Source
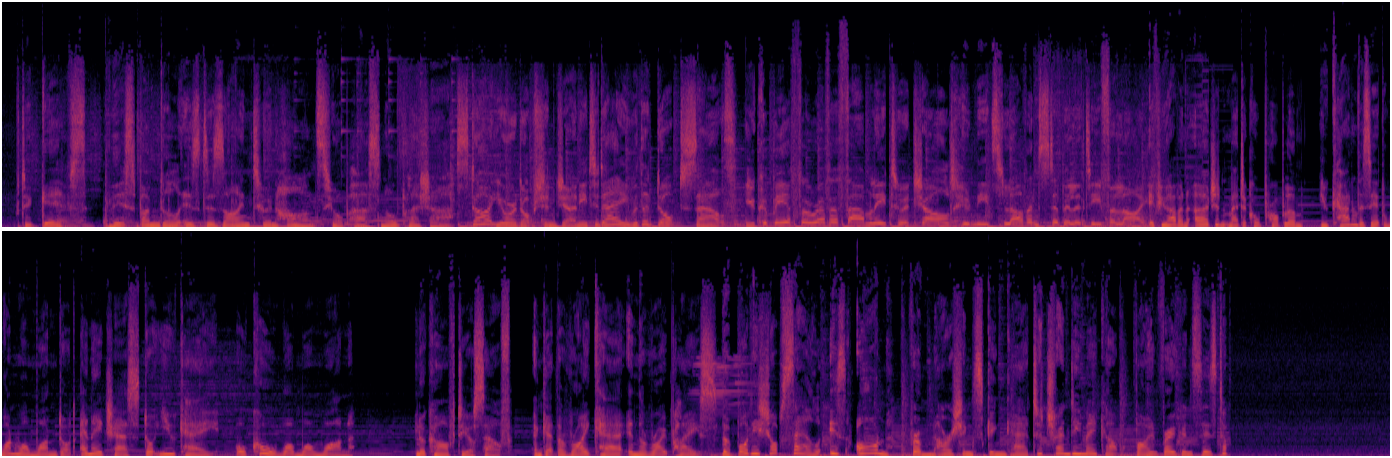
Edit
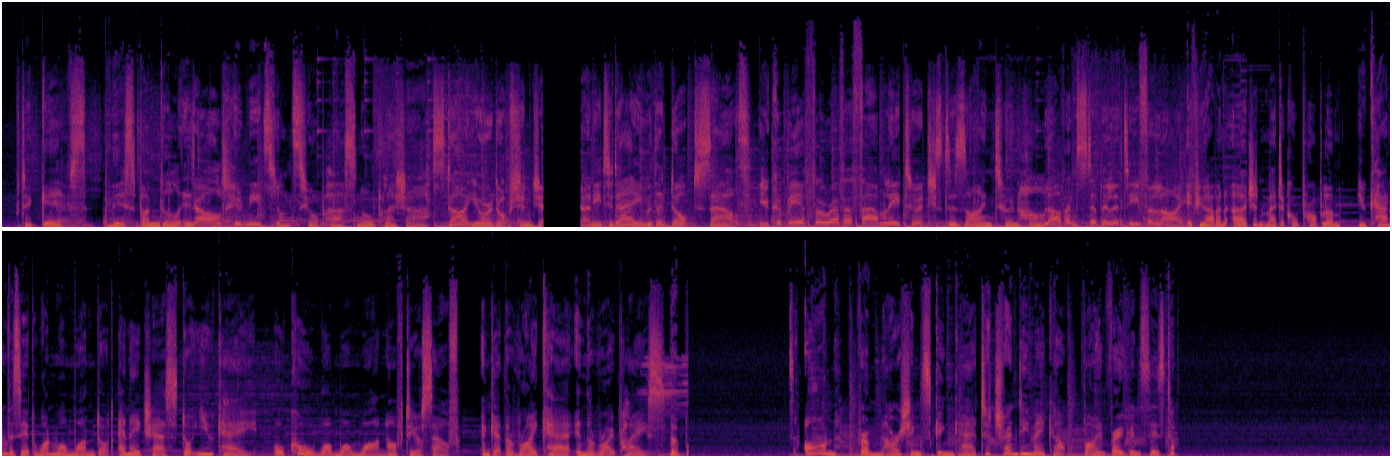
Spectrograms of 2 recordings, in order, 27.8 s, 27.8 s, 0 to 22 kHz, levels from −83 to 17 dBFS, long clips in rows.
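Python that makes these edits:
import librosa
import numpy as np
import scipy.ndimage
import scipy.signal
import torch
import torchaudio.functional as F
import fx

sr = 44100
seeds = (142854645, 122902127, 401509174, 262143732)

y = fx.edit(x, sr, fx.swap(start_s=1.92, length_s=1.09, other_s=9.2, other_length_s=0.85),
    fx.insert_silence(at_s=5.65, length_s=0.38),
    fx.cut(start_s=17.36, length_s=0.9),
    fx.room_tone_fill(start_s=21.26, length_s=1.02), tone=tone)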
